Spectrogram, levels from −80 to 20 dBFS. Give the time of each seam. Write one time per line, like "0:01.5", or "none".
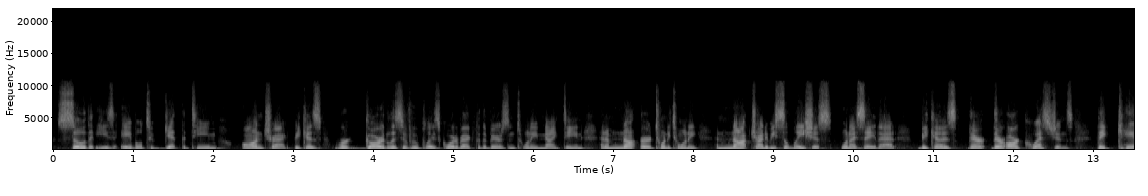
none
